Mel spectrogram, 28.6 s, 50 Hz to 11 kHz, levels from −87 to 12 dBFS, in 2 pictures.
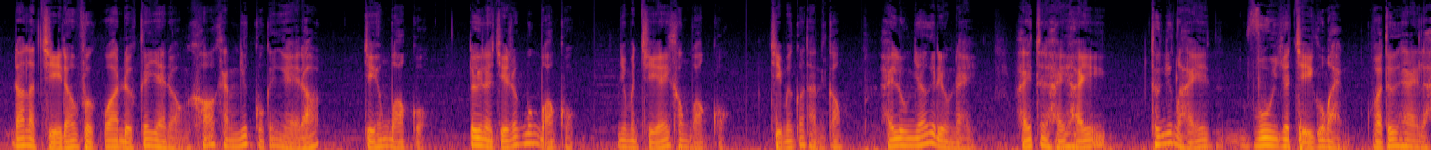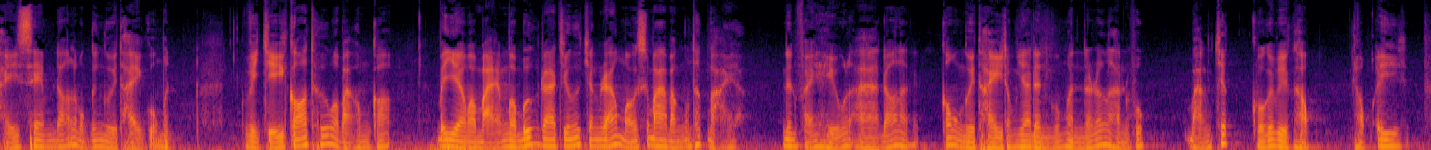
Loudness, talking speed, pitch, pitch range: -18 LUFS, 265 wpm, 100 Hz, 90-115 Hz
